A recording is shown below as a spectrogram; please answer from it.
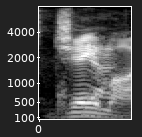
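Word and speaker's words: J'Mon: We got to say it right, it's Jamon. Yeah, Jamon.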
